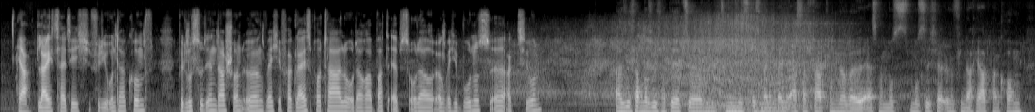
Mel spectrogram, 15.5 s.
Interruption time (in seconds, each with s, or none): none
